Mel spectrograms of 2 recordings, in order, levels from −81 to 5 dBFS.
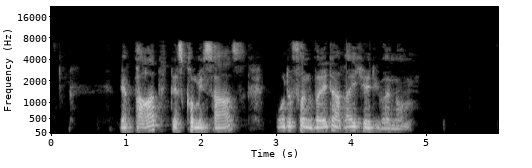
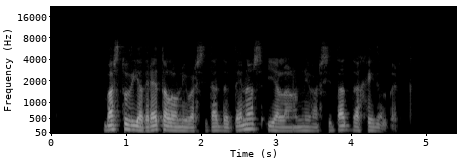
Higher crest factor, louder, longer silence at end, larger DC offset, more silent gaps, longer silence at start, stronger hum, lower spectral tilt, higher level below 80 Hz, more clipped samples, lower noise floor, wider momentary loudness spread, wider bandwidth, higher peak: about the same, 18 dB vs 20 dB; first, -18 LUFS vs -36 LUFS; first, 1.15 s vs 0.8 s; neither; neither; second, 0.25 s vs 0.7 s; neither; second, -4 dB/octave vs -6 dB/octave; first, -52 dBFS vs -78 dBFS; neither; second, -81 dBFS vs under -90 dBFS; about the same, 13 LU vs 12 LU; about the same, 7.6 kHz vs 7.6 kHz; first, -2 dBFS vs -16 dBFS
